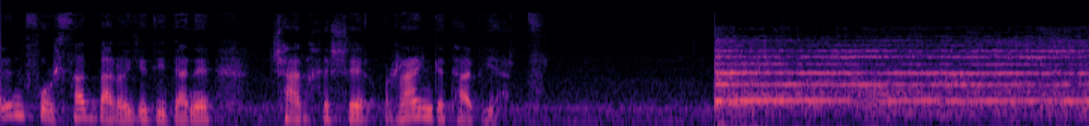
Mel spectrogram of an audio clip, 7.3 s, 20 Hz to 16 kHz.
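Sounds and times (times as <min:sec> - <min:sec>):
speech: 0:00.0 - 0:03.7
loud sustained train horn blast: 0:04.8 - 0:07.2.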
